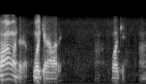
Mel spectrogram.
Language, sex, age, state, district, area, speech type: Tamil, male, 18-30, Tamil Nadu, Pudukkottai, rural, conversation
